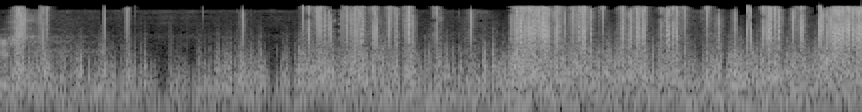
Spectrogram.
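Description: Wind blowing across the camera's microphone, a steady rush that eases briefly about a second in.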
